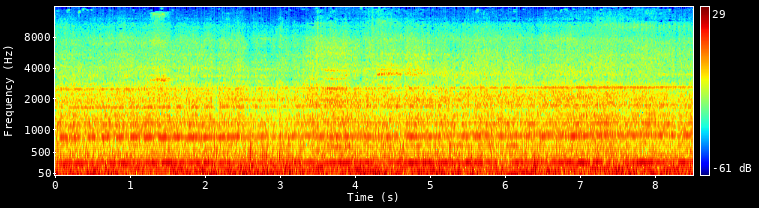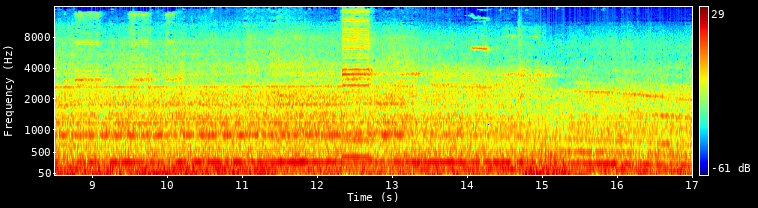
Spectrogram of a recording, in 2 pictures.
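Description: An auto-rickshaw engine hums steadily up close.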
